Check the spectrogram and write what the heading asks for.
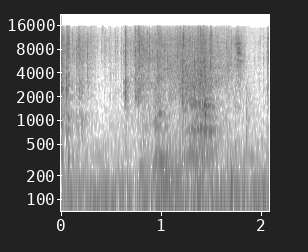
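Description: Aluminium foil wrapping crinkling as a foil-wrapped cheesesteak is handled, with a sharper crinkle at the start and lighter rustling after.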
